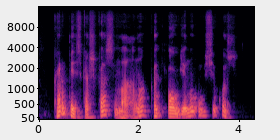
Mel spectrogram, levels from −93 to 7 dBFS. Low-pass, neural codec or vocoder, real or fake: 14.4 kHz; codec, 44.1 kHz, 2.6 kbps, SNAC; fake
